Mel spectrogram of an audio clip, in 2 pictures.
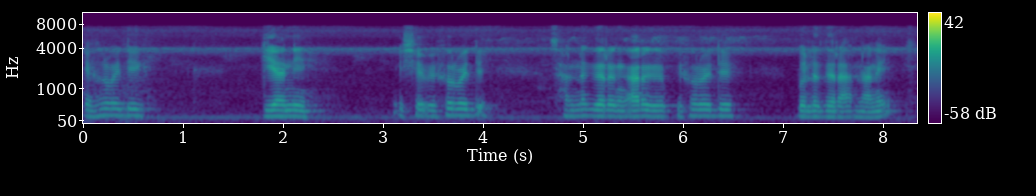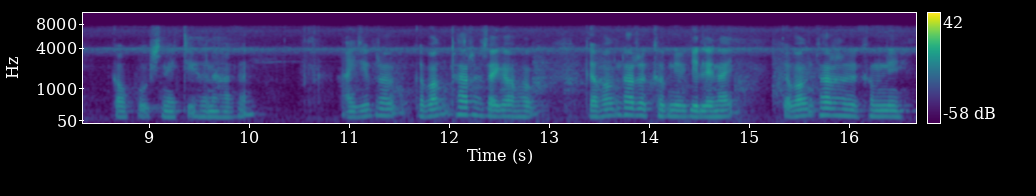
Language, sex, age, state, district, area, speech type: Bodo, male, 30-45, Assam, Chirang, rural, spontaneous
